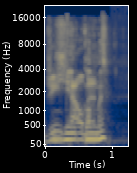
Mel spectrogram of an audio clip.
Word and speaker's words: Calment: Okay, it's French. I don't know exactly how to pronounce it. Jean Calment. Jean Calment is how I'm going to say it. – Jean Calment? – In my English-American speech.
